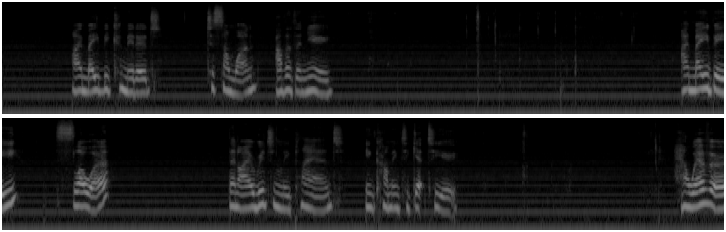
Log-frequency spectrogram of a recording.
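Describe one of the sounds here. A middle-aged woman speaks calmly and closely into a microphone, in short phrases with pauses.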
